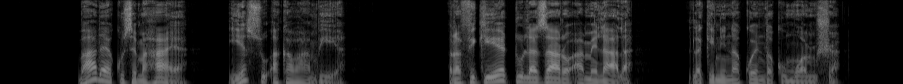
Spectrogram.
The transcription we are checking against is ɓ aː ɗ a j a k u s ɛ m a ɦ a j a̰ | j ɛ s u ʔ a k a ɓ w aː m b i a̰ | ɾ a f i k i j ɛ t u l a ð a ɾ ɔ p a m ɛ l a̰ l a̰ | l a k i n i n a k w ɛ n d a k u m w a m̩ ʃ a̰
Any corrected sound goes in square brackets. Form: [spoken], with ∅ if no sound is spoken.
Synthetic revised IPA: ɓ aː ɗ a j a k u s ɛ m a ɦ a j a̰ | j ɛ s u ʔ a k a [∅] w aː m b i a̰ | ɾ a f i k i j ɛ t u l a [z] a ɾ ɔ [ʔ] a m ɛ l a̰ l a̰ | l a k i n i n a k w ɛ n d a k u m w a m̩ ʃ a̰

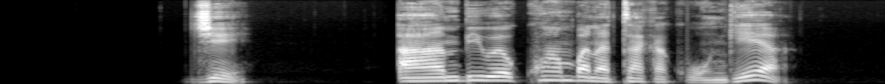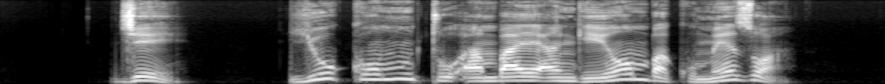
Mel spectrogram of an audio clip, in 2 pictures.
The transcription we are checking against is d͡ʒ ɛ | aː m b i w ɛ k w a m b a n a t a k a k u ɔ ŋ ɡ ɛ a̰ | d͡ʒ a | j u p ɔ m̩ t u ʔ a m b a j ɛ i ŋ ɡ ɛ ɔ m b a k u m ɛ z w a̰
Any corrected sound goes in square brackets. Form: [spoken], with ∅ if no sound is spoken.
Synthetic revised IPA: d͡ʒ ɛ | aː m b i w ɛ k w a m b a n a t a k a k u ɔ ŋ ɡ ɛ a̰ | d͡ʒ [ɛ] | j u [k] ɔ m̩ t u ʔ a m b a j ɛ [a] ŋ ɡ ɛ ɔ m b a k u m ɛ z w a̰

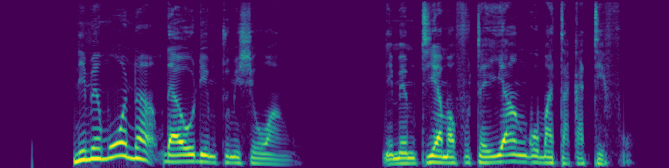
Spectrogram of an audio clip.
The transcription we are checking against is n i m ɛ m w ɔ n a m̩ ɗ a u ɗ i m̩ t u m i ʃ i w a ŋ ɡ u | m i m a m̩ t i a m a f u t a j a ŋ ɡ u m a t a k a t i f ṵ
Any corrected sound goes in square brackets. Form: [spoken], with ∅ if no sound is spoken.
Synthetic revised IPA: n i m ɛ m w ɔ n a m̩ ɗ a u ɗ i m̩ t u m i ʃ i w a ŋ ɡ u | [n] i m [ɛ] m̩ t i a m a f u t a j a ŋ ɡ u m a t a k a t i f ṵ

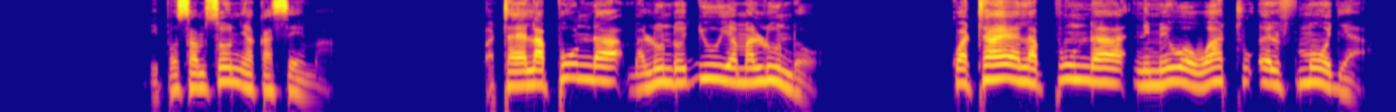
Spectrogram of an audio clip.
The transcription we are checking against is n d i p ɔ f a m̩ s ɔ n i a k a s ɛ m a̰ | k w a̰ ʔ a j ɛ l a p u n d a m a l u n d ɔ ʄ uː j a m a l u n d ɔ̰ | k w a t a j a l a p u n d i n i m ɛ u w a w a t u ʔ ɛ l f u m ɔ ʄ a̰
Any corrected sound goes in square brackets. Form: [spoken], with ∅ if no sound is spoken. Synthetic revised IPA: n d i p ɔ [s] a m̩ s ɔ n i a k a s ɛ m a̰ | k w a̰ [t] a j [a] l a p u n d a m a l u n d ɔ ʄ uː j a m a l u n d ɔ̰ | k w a t a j a l a p u n d [a] n i m ɛ u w a w a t u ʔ ɛ l f u m ɔ ʄ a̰

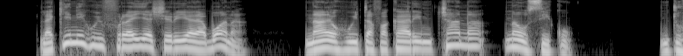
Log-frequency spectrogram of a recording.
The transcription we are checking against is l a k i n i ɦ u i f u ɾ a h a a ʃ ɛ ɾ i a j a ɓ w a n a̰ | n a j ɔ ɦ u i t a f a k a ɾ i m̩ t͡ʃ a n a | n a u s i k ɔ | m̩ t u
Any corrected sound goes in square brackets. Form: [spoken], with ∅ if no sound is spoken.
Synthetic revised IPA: l a k i n i ɦ u i f u ɾ a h [i] a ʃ ɛ ɾ i a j a ɓ w a n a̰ | n a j ɔ ɦ u i t a f a k a ɾ i m̩ t͡ʃ a n a | n a u s i k [u] | m̩ t u

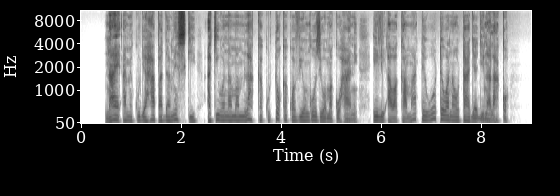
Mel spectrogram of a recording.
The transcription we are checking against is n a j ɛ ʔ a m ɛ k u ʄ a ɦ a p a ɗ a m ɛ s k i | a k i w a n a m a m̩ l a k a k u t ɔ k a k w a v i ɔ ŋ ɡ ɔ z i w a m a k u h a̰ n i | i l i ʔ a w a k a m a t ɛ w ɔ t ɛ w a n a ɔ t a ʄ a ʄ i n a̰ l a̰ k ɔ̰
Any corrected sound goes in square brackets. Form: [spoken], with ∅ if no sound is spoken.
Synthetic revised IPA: n a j ɛ ʔ a m ɛ k u ʄ a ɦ a p a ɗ a m ɛ s k i | a k i w a n a m a m̩ l a k a k u t ɔ k a k w a v i ɔ ŋ ɡ ɔ z i w a m a k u h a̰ n i | i l i ʔ a w a k a m a t ɛ w ɔ t ɛ w a n a ɔ t a ʄ a ʄ i n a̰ l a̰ k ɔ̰

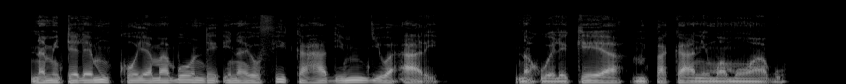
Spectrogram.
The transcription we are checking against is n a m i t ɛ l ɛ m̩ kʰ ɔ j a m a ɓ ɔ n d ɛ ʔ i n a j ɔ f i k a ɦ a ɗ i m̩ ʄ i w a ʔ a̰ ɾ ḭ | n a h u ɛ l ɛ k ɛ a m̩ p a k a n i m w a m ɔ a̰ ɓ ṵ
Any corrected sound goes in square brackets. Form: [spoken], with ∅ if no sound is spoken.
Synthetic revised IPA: n a m i t ɛ l ɛ m̩ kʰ ɔ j a m a ɓ ɔ n d ɛ ʔ i n a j ɔ f i k a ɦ a ɗ i m̩ ʄ i w a ʔ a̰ ɾ ḭ | n a h u ɛ l ɛ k ɛ a m̩ p a k a n i m w a m ɔ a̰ ɓ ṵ

